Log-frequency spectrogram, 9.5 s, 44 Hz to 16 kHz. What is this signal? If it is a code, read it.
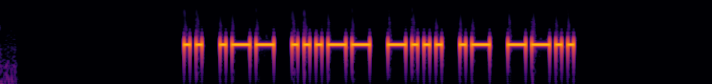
Morse code, heard as a keyed tone, about 15 wpm, 700 Hz. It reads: IW3BAZ
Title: DXCC-100 Call Signs - 6 Characters - 15wpm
